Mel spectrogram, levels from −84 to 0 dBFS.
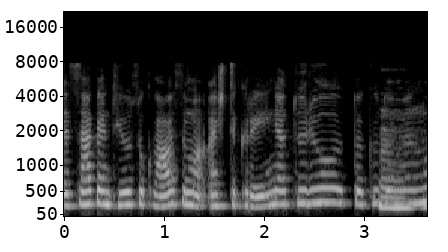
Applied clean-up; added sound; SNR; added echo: none; none; none; none.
